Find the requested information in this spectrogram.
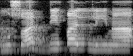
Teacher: یہ جو صاد ہے نا، اس کو منہ بھر کر بولیں گے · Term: موٹے حرف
